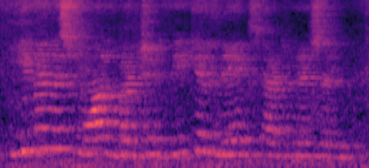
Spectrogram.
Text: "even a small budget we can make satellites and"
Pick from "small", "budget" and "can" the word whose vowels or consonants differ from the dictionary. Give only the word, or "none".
can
